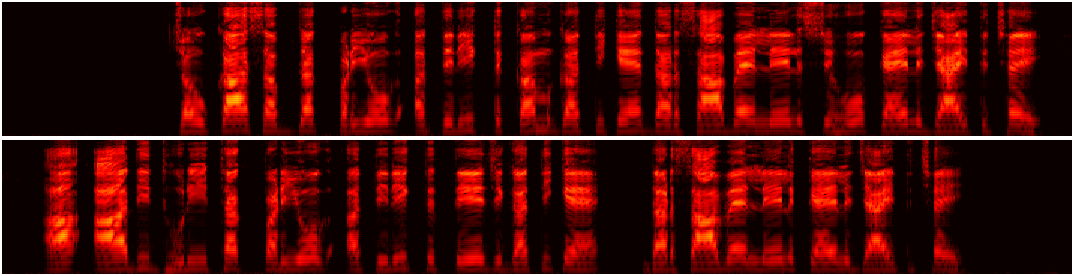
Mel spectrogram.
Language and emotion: Maithili, neutral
